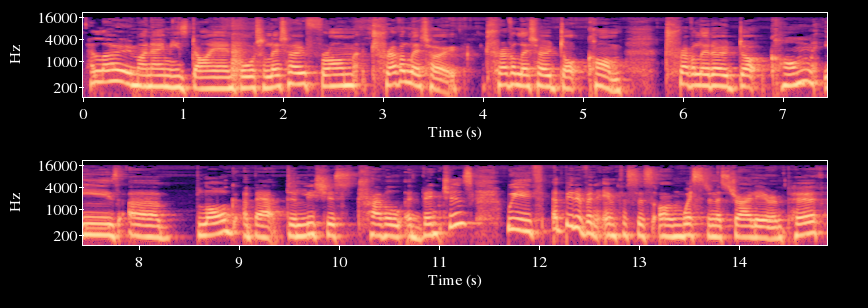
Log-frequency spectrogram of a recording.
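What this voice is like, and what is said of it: Australian accent. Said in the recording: “another Aussie blogger, different accent again”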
